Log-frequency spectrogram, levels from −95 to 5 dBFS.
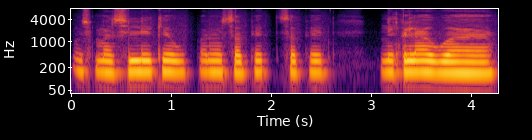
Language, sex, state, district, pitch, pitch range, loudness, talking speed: Hindi, male, Jharkhand, Ranchi, 155 Hz, 150-155 Hz, -16 LUFS, 140 wpm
